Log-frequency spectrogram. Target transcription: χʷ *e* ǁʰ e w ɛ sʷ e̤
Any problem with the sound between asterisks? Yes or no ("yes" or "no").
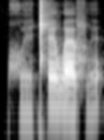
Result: yes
